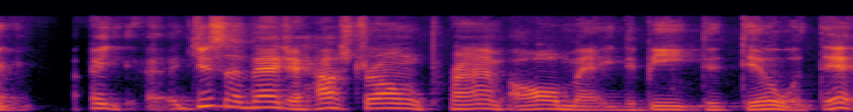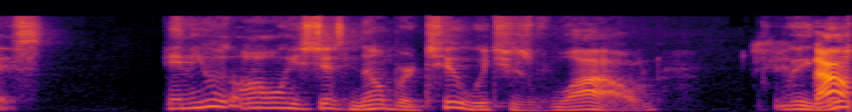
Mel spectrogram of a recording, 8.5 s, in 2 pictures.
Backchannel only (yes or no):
no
